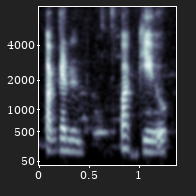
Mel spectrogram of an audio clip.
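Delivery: ordinary delivery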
